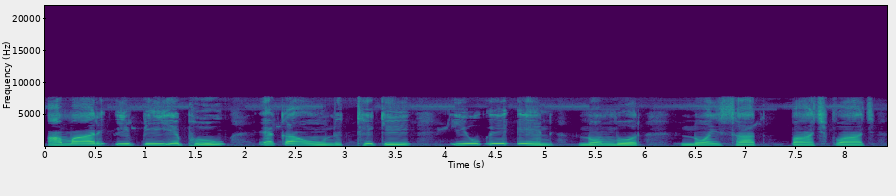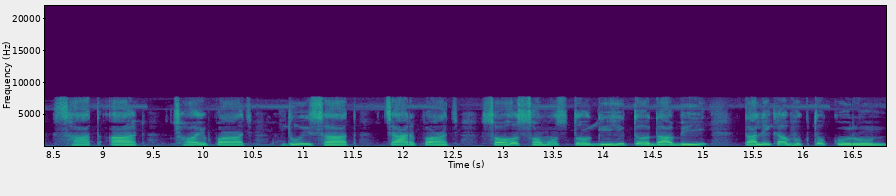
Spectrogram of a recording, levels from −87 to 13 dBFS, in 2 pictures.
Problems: constant background noise, background conversations at intervals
